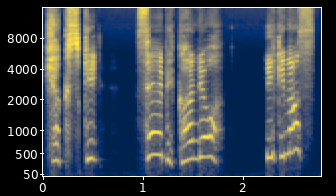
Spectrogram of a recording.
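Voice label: go attack, Japanese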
